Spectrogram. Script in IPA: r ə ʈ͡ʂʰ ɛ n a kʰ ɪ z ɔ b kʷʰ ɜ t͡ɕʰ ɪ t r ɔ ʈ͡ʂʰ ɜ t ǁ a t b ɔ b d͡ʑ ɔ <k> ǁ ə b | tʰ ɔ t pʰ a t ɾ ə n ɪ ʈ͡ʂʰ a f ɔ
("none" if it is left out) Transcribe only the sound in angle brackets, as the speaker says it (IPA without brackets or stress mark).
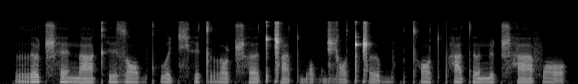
t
